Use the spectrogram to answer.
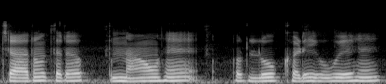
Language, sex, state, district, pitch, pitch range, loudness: Hindi, male, Madhya Pradesh, Bhopal, 165 Hz, 155-170 Hz, -16 LUFS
